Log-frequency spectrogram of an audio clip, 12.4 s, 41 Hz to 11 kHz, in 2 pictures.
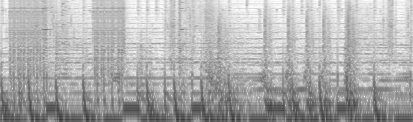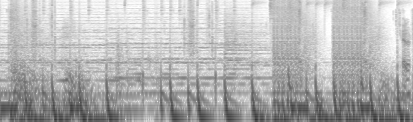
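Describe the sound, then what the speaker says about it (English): Uzi submachine gun with a 30-round magazine firing in Hotline Miami, rapid bursts of synthetic gunfire over a dense pulsing electronic soundtrack, loud and continuous. "Let me get a better gun. Let me get that Uzi."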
